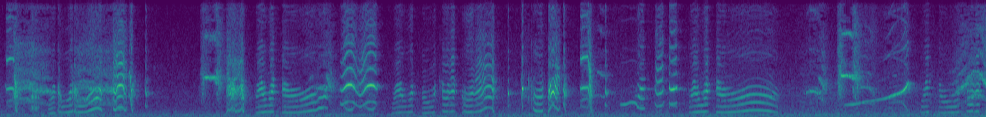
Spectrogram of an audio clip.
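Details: Pet ringneck parakeet chattering in Urdu and Hindi to a mobile phone: bursts of curling, speech-like harmonic syllables and high squeaks, separated by short pauses.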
